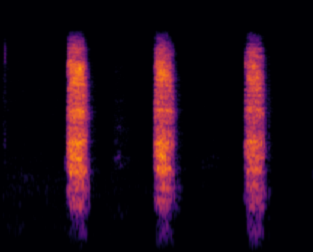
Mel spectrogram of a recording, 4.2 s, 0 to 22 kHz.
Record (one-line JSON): {"exhalation_length": "4.2 s", "exhalation_amplitude": 18446, "exhalation_signal_mean_std_ratio": 0.33, "survey_phase": "alpha (2021-03-01 to 2021-08-12)", "age": "45-64", "gender": "Female", "wearing_mask": "No", "symptom_cough_any": true, "symptom_headache": true, "symptom_onset": "3 days", "smoker_status": "Ex-smoker", "respiratory_condition_asthma": false, "respiratory_condition_other": false, "recruitment_source": "Test and Trace", "submission_delay": "2 days", "covid_test_result": "Positive", "covid_test_method": "RT-qPCR", "covid_ct_value": 19.6, "covid_ct_gene": "ORF1ab gene", "covid_ct_mean": 20.9, "covid_viral_load": "140000 copies/ml", "covid_viral_load_category": "Low viral load (10K-1M copies/ml)"}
